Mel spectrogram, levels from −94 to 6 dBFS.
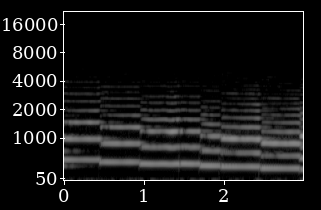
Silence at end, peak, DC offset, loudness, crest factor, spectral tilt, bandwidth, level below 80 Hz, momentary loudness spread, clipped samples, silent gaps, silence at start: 0 s; -34 dBFS; under 0.1%; -46 LUFS; 12 dB; -0.5 dB/octave; 5.8 kHz; under -90 dBFS; 3 LU; under 0.1%; none; 0 s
